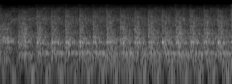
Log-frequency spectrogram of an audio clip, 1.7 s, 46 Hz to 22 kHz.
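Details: 2010 Hyundai Sonata 2.4 with intermittent no-start and no trouble codes, tach moving during crank: fast steady starter chatter, about six beats a second, engine never catches; cranks but won't start, ignition coil control being tested.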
